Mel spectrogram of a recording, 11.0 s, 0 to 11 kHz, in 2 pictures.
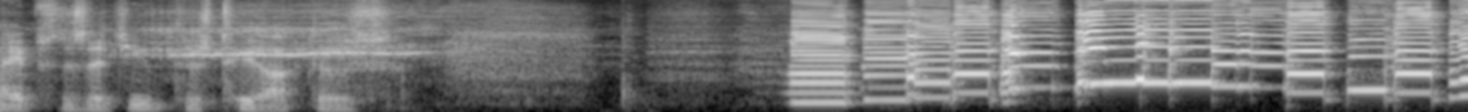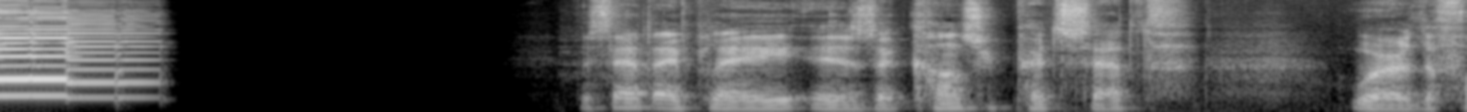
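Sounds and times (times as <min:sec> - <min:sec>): uilleann pipes chanter playing fast notes: 0:00.4 - 0:01.9, 0:03.0 - 0:05.8.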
